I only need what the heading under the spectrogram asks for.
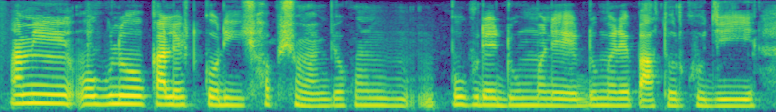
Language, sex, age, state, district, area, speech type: Bengali, female, 18-30, West Bengal, Dakshin Dinajpur, urban, spontaneous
